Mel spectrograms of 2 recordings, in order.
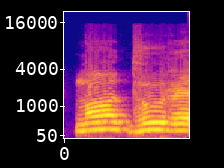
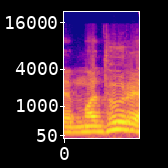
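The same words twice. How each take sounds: First: "मधुर" stretched into separate syllables. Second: Said in the usual way. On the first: Shown as a demonstration. Teacher spelling out an example, "मधुर" slow and split. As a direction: sound out "मधुर" piece by piece.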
